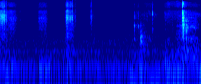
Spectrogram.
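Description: An equation being written out by hand for a geometry lesson on circle equations: faint, close pen or marker strokes in short scratchy bursts against a quiet room, with no speech.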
